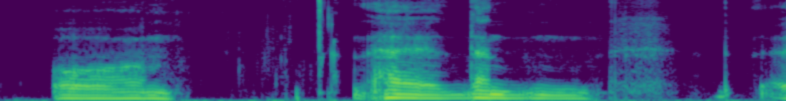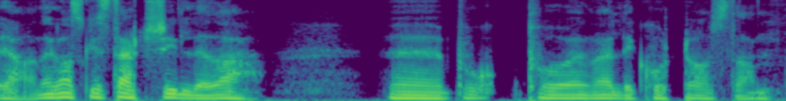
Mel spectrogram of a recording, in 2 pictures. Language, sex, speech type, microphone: Norwegian, male, spontaneous, Sennheiser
